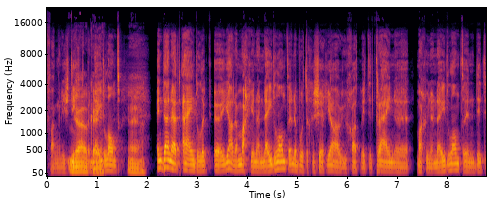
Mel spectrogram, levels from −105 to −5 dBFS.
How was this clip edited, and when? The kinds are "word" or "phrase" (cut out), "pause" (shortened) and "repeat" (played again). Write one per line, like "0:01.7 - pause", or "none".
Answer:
0:07.3 - pause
